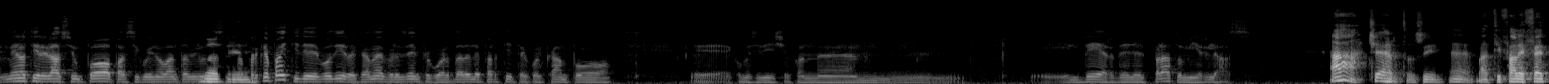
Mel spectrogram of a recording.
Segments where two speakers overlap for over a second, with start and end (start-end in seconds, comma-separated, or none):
none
